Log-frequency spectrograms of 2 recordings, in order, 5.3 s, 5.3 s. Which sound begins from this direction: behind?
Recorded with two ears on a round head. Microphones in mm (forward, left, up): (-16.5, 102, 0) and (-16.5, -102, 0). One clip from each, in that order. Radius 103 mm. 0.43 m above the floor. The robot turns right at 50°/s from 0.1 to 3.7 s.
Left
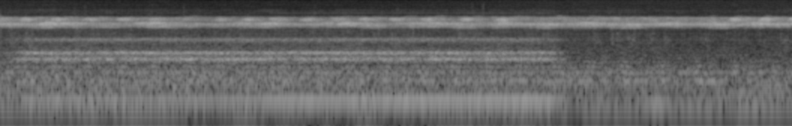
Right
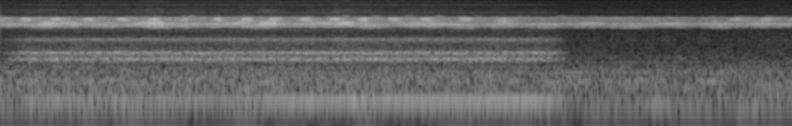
An insect, at 0.0 s.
